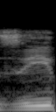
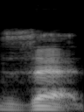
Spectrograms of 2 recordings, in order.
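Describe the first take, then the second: First: The letter is said the American way. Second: The letter is said the British way. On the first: "We call it Z" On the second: "they call it Z"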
